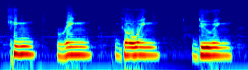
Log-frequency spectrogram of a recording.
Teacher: కింగ్, రింగ్, గోయింగ్, డూయింగ్ అనేటువంటి పదాల్లో జీ వినిపించకూడదు · గోయింగ్ అనేటువంటి పదంలో మనం జీని ఒత్తుపెట్టి పలకకూడదు, అది డిసప్పీర్ అయిపోవాలి. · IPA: /ŋ/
